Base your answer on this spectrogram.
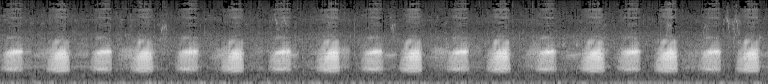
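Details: Frog calls in a rice field following rain: a long, even run of about eighteen buzzy, pulsing croaks, steady and metronomic, occasional faint higher clicks behind them.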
